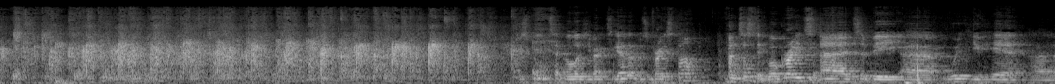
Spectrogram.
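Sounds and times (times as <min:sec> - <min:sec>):
audience applause: 0:00.0 - 0:05.4
speech: 0:05.7 - 0:10.5.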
